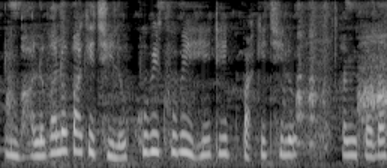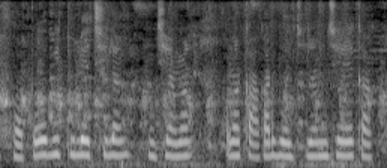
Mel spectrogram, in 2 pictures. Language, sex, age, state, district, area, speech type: Bengali, female, 18-30, West Bengal, Dakshin Dinajpur, urban, spontaneous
